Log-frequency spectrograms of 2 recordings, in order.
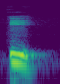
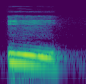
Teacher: if we said Hamza, Kasrah, E, which equals 1 beat, and if we said Hamza, Kasrah, Ya, E, and that equals 2 beats.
